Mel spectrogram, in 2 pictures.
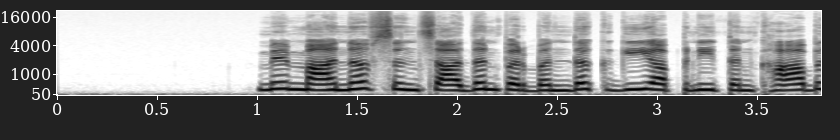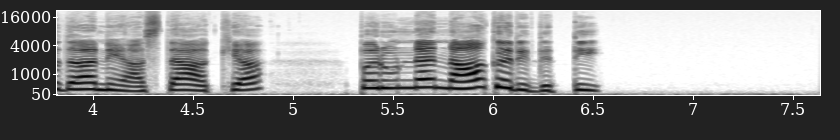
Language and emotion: Dogri, sad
